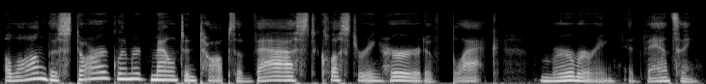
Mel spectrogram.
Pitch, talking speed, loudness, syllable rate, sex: 180 Hz, 120 wpm, -17 LUFS, 3.8 syllables/s, female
